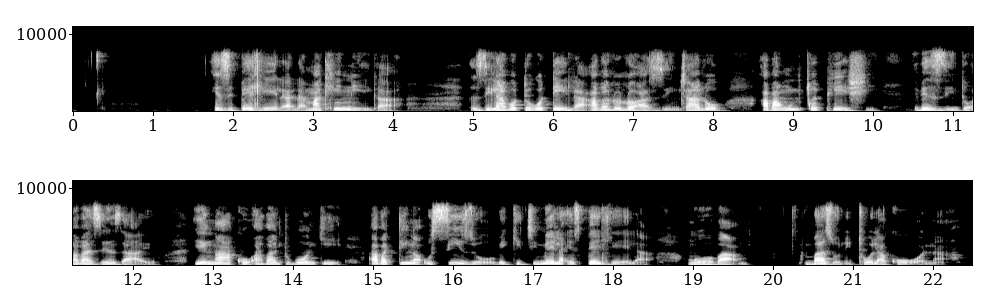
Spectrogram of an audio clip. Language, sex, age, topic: North Ndebele, male, 18-24, health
